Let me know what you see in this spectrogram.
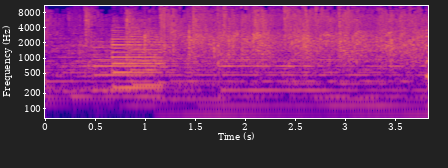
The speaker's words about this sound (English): Oh, come on, increase that clap offering for me. Increase that clapping for me because favor is about to locate you.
